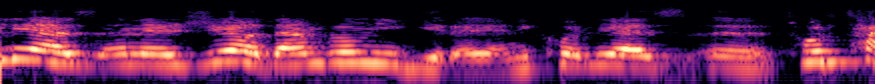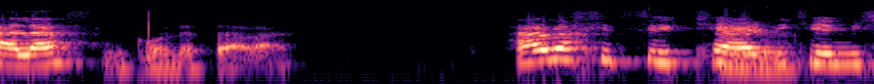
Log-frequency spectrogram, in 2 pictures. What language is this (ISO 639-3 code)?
fas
